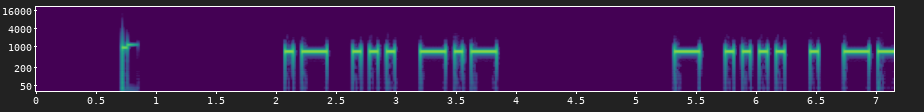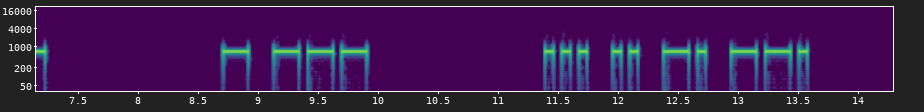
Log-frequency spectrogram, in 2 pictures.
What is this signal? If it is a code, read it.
Morse code, heard as a keyed tone, about 17 wpm, 700 Hz. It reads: ASK THEM TO SING
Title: 3x Word-Spacing - Sentences from Top 400 Words - 17wpm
